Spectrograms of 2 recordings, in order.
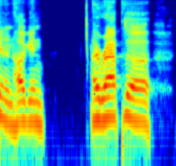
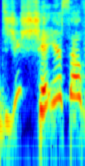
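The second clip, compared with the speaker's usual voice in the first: high, rising mock disbelief; incredulous question; 11 semitones higher than usual. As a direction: imitate friends appalled and asking. Group questions him in disbelief.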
